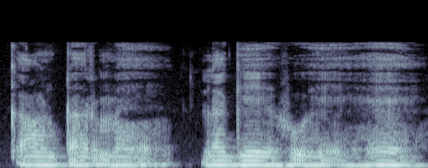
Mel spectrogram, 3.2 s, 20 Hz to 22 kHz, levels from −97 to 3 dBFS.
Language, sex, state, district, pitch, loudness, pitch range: Hindi, male, Gujarat, Gandhinagar, 100 Hz, -16 LUFS, 100-105 Hz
